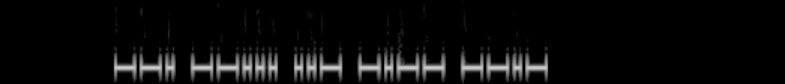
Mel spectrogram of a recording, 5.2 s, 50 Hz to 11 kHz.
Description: Morse code, heard as a keyed tone, about 28 wpm, 700 Hz. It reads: G7UYQ
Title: DXCC-100 Call Signs - 5 Characters - 28wpm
